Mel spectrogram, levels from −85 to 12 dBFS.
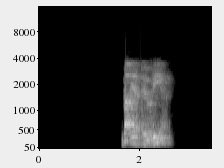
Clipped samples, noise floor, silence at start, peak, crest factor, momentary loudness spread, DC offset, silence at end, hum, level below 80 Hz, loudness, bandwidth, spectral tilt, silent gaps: under 0.1%; under -90 dBFS; 1.65 s; 0 dBFS; 20 dB; 11 LU; under 0.1%; 0.8 s; none; -64 dBFS; -16 LUFS; 4.1 kHz; -9.5 dB/octave; none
